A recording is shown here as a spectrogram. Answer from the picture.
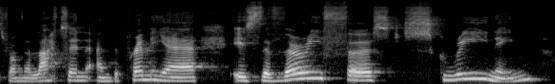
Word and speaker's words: premiere: now yeah now the premiere like the genre both of those words come from french and we try in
